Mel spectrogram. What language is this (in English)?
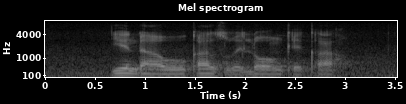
Zulu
